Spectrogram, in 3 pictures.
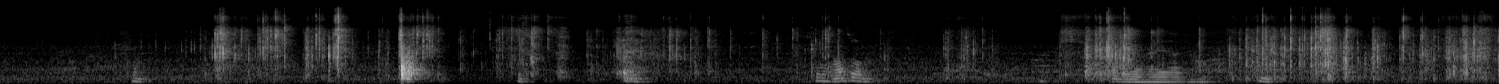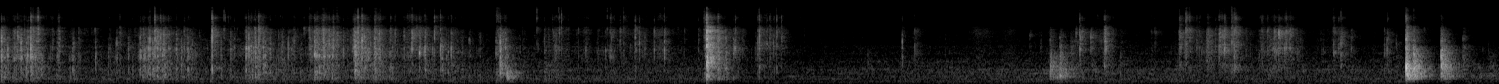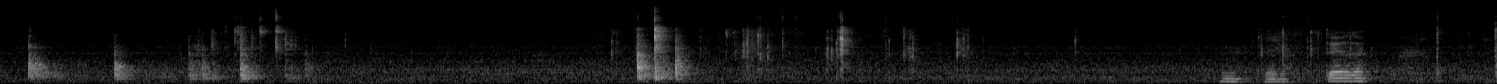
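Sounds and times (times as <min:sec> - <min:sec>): plastic packaging crinkling: 0:01.6 - 0:10.0, 0:10.6 - 0:23.1, 0:24.0 - 0:24.3, 0:25.3 - 0:29.6, 0:31.9 - 0:33.1, 0:36.0 - 0:40.2, 0:42.6 - 0:43.7.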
